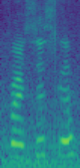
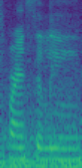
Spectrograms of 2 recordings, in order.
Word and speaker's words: Franceline: so nice to meet you, Francesca. Close enough. Francesca. Close. Just tell me the correct pronunciation. It's Franceline.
